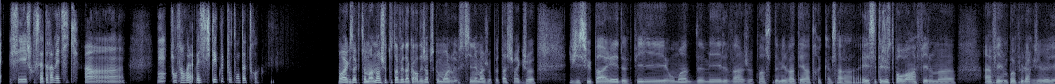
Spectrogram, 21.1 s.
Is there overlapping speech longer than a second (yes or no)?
no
